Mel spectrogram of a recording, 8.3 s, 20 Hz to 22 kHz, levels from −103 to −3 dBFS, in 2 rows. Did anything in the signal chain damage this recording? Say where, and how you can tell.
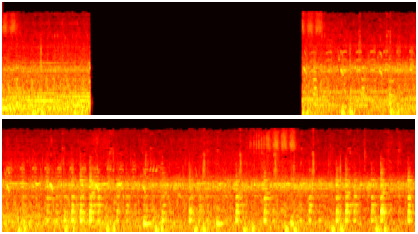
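Yes. Audio dropout to silence from 0.88 to 2.99 s: the sound stops dead into silence with no room tone, likely a lost input connection.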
